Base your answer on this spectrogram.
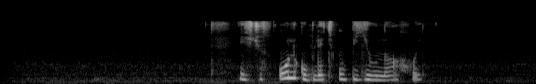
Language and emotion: Russian, angry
